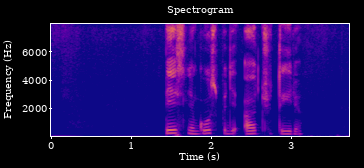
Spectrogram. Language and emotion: Russian, neutral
